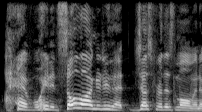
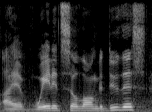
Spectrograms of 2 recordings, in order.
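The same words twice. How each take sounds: First: Louder, hyped-up retake; pumped, a bit louder and higher; excited. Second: Said in the usual way. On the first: Real, not acted. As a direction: push it with live-stream excitement. Repeats line, building hype.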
